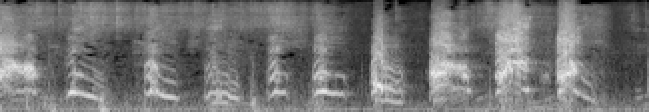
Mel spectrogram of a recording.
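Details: Boxer puppy in a crate during crate training, upset at being left alone: a series of high, tonal whining cries, each about half a second long with a falling, wavering pitch, coming faster and sharper toward the end.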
